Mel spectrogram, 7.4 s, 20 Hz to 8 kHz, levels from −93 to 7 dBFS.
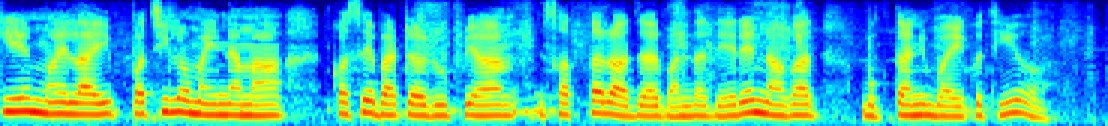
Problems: constant background noise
